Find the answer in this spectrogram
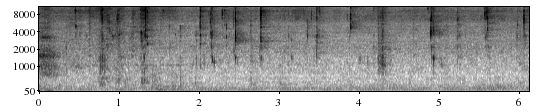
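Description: A person chewing soft shellfish meat in chili sauce, close up: scattered small wet clicks and smacks of the mouth, over a low steady hum.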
